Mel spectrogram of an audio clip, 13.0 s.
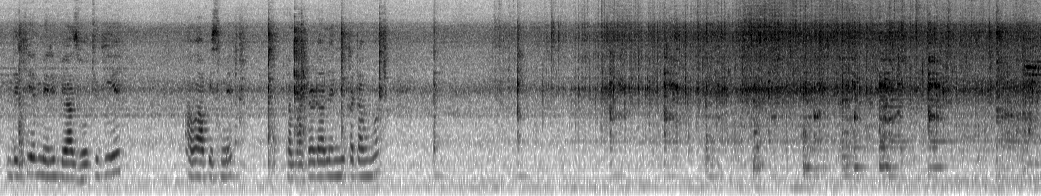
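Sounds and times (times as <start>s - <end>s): onions sizzling in oil: 2.3s - 13.0s
metal spoon knocking: 9.4s - 11.8s.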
